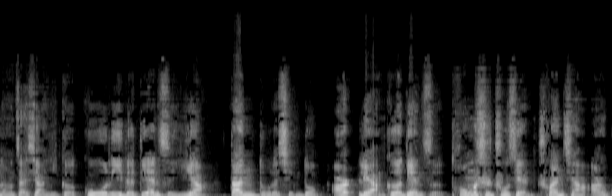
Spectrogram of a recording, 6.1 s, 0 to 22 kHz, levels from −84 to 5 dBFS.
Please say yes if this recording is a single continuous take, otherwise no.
no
